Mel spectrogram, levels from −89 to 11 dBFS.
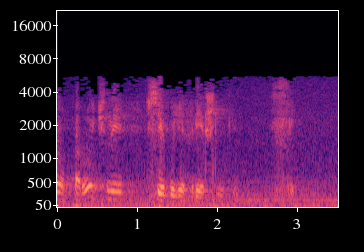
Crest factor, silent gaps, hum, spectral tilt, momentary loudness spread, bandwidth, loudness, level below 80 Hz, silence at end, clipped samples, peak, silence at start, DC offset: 18 dB; none; none; -10.5 dB/octave; 15 LU; 5.8 kHz; -19 LUFS; -32 dBFS; 0 s; under 0.1%; -2 dBFS; 0 s; under 0.1%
